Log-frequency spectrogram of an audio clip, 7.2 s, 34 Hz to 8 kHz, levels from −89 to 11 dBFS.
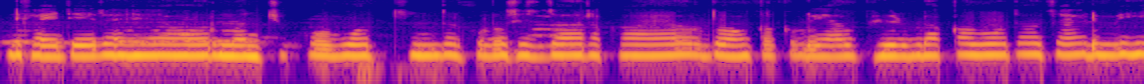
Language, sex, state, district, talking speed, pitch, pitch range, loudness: Hindi, female, Bihar, Patna, 200 wpm, 220 Hz, 215-225 Hz, -13 LUFS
